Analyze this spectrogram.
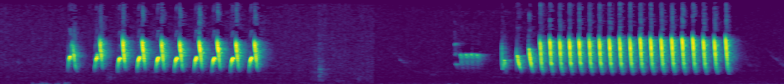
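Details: Actively singing bar-winged prinia, in a song recording made to teach other birds: a brisk series of chips, a pause, a short note, then a fast, even trill lasting over two seconds.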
